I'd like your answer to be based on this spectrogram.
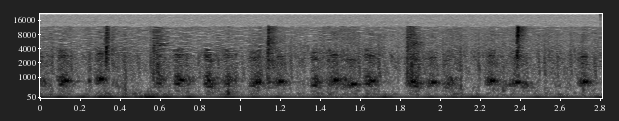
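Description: Chickens cluck repeatedly in a crowded Minecraft swimming pool, a steady cluster of short clucks over a low constant hum with no talking.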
